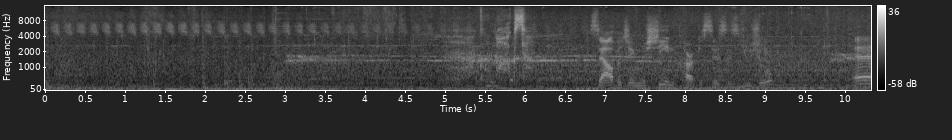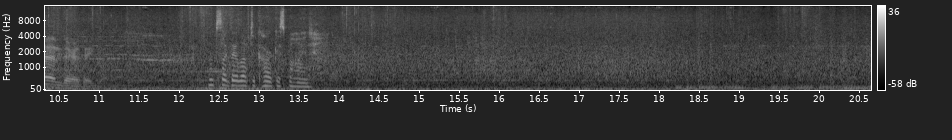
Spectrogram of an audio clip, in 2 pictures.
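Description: Footsteps rustle through grass and ferns.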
